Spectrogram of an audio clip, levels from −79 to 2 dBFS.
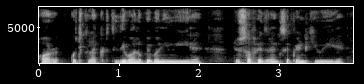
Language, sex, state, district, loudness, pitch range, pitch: Hindi, male, Jharkhand, Ranchi, -18 LUFS, 115-135 Hz, 120 Hz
